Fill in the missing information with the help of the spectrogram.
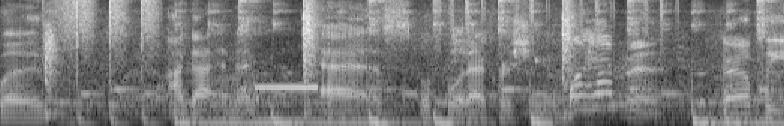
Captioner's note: beep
